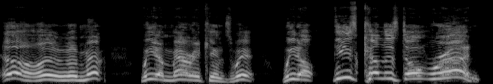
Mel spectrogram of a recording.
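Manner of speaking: lightly mocking chest-thumping slogan; mock patriot. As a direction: sneer it like a proud patriot. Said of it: "They love that one".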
